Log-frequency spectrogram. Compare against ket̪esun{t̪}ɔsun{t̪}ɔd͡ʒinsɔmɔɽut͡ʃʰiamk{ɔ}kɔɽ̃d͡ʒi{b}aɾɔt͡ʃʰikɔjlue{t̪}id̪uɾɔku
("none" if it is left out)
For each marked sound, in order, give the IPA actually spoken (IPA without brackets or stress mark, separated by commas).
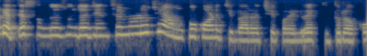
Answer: d̪, d̪, u, b, t̪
